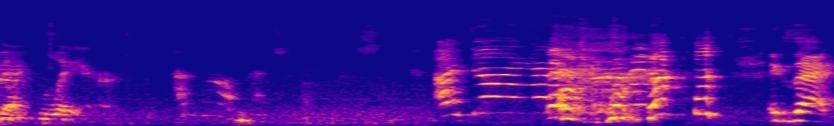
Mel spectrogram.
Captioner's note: students talking in background; laughing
